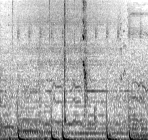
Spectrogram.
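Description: Background music with a steady beat: a deep kick drum about twice a second over a held bass line.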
